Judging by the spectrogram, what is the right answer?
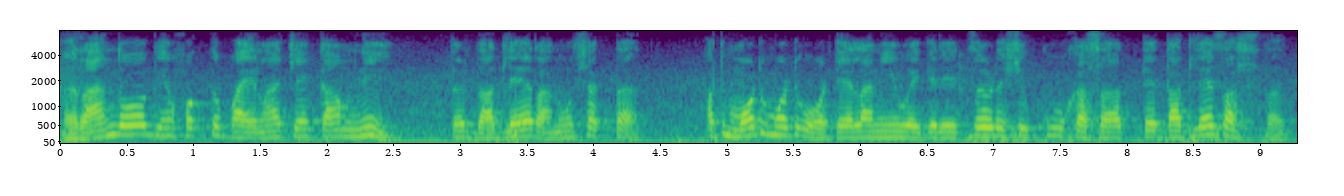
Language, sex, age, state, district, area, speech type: Goan Konkani, male, 60+, Goa, Quepem, rural, spontaneous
